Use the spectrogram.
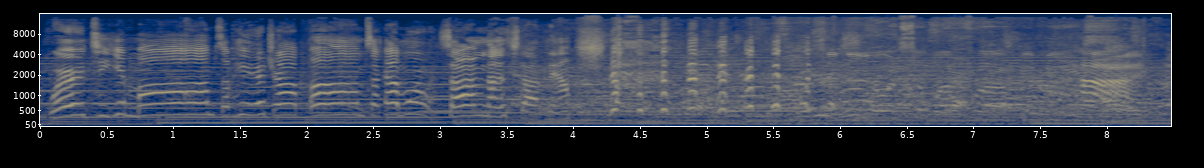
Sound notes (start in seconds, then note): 3.4 crowd chattering; 4.1 laughing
